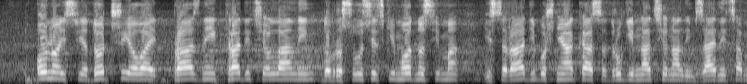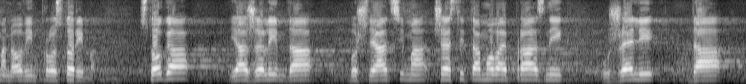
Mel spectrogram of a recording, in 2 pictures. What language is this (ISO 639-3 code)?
srp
